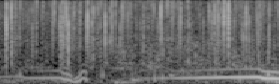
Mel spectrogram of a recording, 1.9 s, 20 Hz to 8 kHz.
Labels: {"label": "biophony, cascading saw", "recorder": "SoundTrap 600 or HydroMoth"}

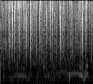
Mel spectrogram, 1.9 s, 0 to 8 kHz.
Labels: {"label": "biophony, cascading saw", "recorder": "SoundTrap 600 or HydroMoth"}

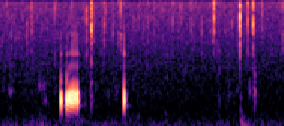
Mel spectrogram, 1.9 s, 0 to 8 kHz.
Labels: {"label": "biophony, knock croak", "recorder": "SoundTrap 300"}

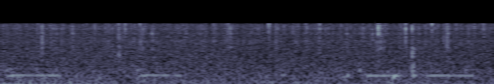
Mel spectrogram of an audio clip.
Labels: {"label": "ambient", "recorder": "HydroMoth"}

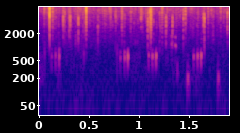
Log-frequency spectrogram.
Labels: {"label": "biophony, damselfish", "recorder": "SoundTrap 600 or HydroMoth"}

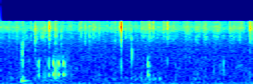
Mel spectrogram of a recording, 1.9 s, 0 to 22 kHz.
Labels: {"label": "biophony, damselfish", "recorder": "SoundTrap 600 or HydroMoth"}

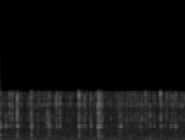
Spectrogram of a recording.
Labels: {"label": "ambient", "recorder": "HydroMoth"}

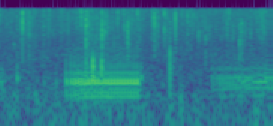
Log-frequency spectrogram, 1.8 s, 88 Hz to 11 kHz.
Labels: {"label": "biophony, croak", "recorder": "SoundTrap 500"}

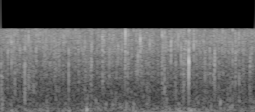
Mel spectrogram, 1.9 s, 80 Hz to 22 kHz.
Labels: {"label": "biophony", "recorder": "SoundTrap 300"}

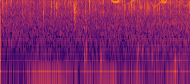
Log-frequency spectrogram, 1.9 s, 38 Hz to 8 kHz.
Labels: {"label": "biophony, dolphin", "recorder": "SoundTrap 500"}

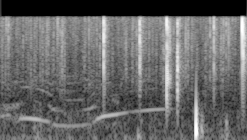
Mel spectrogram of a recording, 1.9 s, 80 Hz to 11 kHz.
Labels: {"label": "biophony", "recorder": "SoundTrap 300"}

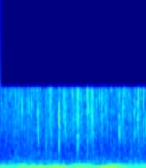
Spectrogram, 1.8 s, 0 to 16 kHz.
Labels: {"label": "biophony, midshipman", "recorder": "SoundTrap 500"}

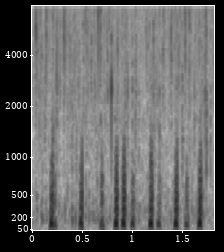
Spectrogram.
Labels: {"label": "biophony", "recorder": "SoundTrap 300"}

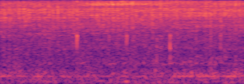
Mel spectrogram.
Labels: {"label": "anthrophony, boat engine", "recorder": "HydroMoth"}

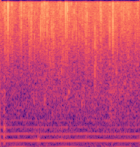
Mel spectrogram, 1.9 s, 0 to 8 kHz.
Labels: {"label": "biophony, midshipman", "recorder": "SoundTrap 500"}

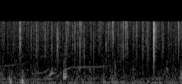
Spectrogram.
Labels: {"label": "biophony", "recorder": "SoundTrap 300"}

